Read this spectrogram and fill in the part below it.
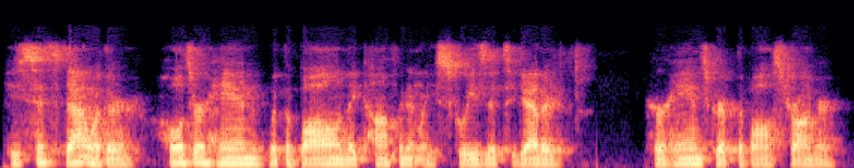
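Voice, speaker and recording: A man's voice: on the low side, little pitch movement, moderate pace, creaky, darkish tone, a little hiss or hum. A man narrating screenplay stage directions in scripted narration for a table read. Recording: echoey room, dull video call sound.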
